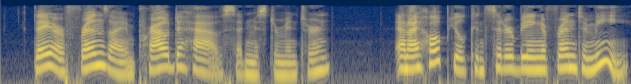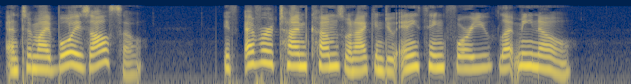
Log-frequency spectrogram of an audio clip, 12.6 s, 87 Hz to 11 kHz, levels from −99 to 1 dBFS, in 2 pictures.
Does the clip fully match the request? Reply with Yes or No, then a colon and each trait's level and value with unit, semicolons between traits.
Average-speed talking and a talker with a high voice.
Yes: average, 190 wpm; high, 215 Hz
